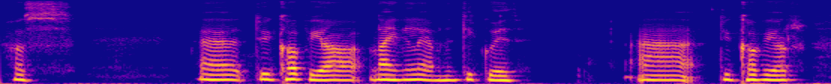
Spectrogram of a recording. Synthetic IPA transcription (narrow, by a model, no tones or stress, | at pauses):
aχɔs | əːd̥winkʰɔvjɔnajnilˠɛvnəndɪɡwɨð | ad̥winkʰɔvjɔr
